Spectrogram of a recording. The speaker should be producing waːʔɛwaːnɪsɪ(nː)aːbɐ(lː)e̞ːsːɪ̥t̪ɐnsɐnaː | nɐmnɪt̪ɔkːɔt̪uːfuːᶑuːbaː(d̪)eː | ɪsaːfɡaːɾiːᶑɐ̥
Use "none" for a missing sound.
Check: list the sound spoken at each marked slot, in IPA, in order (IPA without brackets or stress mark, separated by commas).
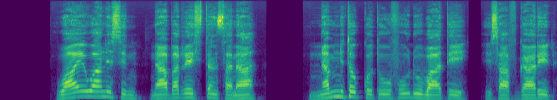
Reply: nː, rː, t̪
